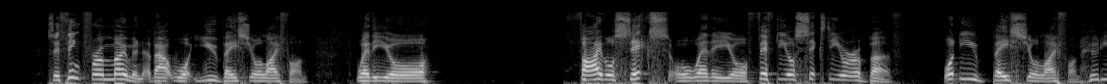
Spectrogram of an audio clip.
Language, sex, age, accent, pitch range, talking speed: English, male, 30-49, British, 155-230 Hz, 185 wpm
